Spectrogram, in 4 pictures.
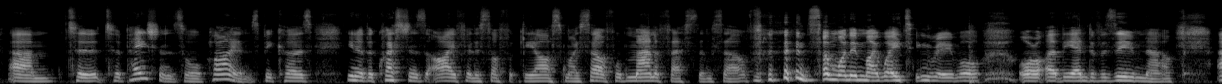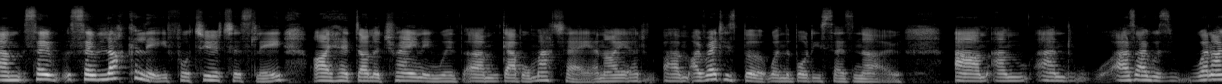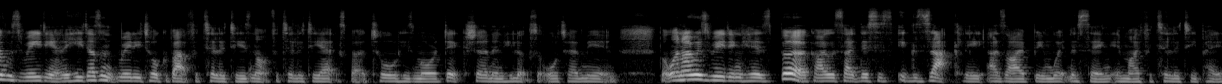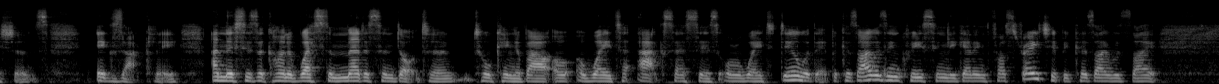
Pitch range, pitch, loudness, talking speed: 145-175 Hz, 160 Hz, -29 LUFS, 185 wpm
